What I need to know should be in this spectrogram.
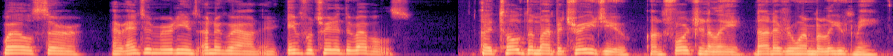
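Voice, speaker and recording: A loyal henchman spy, acted by a man in a fantasy comic dub. He sounds formal, measured and earnest, with a somewhat high male pitch. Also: steady tone, close to an everyday voice. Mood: deferential, grave. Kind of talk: comic fandub voice acting.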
